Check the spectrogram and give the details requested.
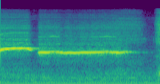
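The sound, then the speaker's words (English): A person whistles one long, steady note as a warning signal, held for over a second with a brief break near the start, fairly loud, followed by a short soft rustle. “You just started whistling, yeah.”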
